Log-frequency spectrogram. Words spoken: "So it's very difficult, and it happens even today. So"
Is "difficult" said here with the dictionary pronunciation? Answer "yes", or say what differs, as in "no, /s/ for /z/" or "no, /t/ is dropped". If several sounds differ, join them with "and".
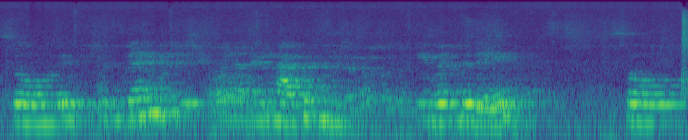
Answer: no, /t/ is dropped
